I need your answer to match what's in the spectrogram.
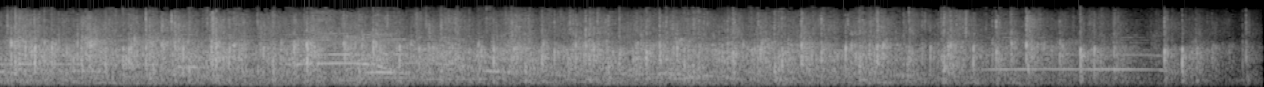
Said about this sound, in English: Come on, clap your hands unto the Lord and give him praise. Come on, somebody praise him right now.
